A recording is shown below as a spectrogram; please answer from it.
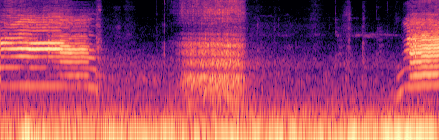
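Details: Cat with a loud, drawn-out meow that ends abruptly, then a harsh noisy burst, and finally a rising meow at the end over constant low rumbling background noise.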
